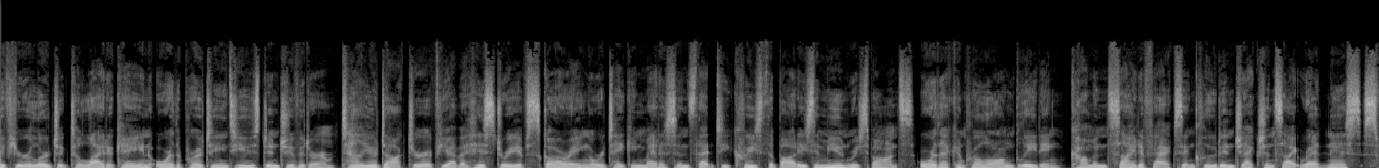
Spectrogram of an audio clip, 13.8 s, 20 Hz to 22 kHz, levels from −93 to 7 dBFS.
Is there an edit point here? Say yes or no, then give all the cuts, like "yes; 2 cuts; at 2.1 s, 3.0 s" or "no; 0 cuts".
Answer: no; 0 cuts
